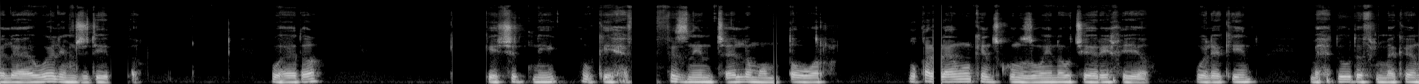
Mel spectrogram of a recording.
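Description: Blocks of digital silence cut this speech clip at 1.11–1.28, 4.52–4.86, 6.32–6.57, 7.74–7.77 and 9.33–9.42 s, lasting about 29 to 341 ms. Output buffers likely went unfilled, with some gaps fitting 4096- to 16384-sample blocks, so the audio drops to silence abruptly.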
